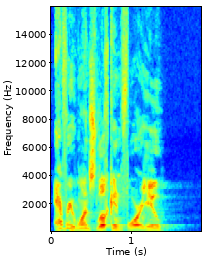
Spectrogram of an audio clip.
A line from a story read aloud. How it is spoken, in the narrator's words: they exclaimed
